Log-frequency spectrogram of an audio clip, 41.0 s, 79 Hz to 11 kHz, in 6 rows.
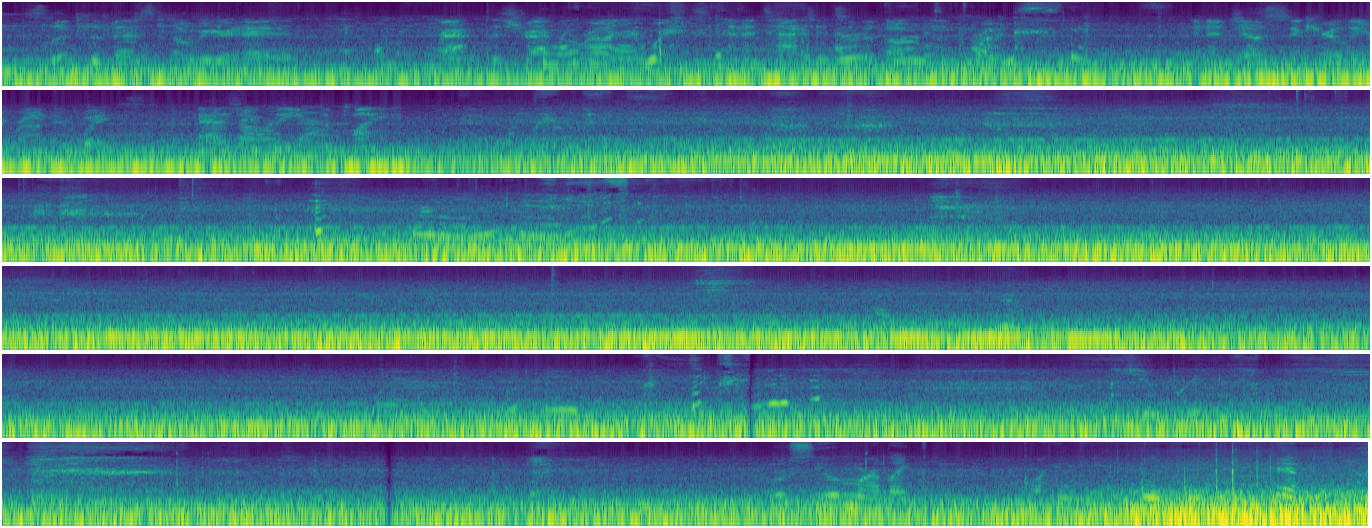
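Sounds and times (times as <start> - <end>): airliner cabin engine rumble: 0.0 - 41.0.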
